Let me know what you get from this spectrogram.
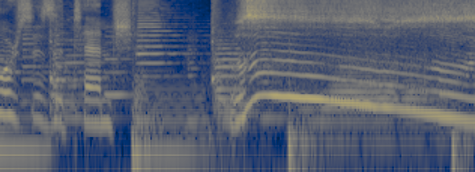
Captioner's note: buzzing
